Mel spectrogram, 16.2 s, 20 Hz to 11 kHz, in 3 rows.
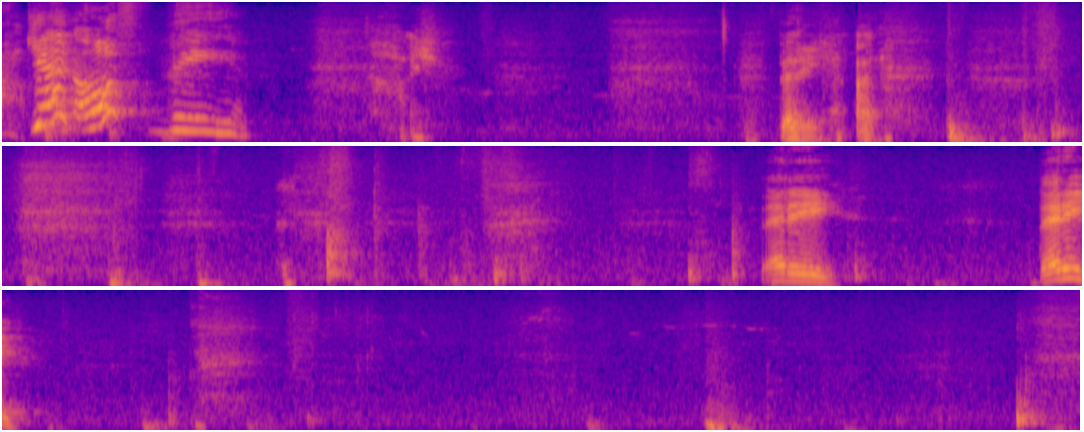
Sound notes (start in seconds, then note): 12.3 birds chirping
